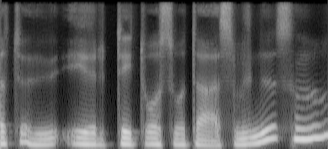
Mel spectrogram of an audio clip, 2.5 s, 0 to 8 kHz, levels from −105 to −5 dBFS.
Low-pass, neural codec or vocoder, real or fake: 7.2 kHz; codec, 24 kHz, 0.9 kbps, WavTokenizer, large speech release; fake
